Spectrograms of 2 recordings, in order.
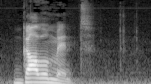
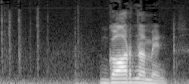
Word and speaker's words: government: do I pronounce this ga it's ga word government and you pronounce this when you make a mistake as garment so don't say it's government it's government environment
